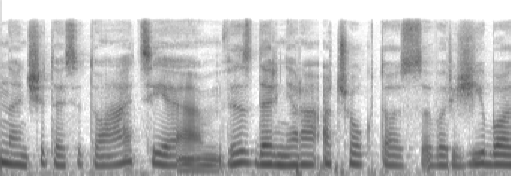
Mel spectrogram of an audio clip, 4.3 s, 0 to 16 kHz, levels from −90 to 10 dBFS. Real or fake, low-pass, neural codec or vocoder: real; 10.8 kHz; none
